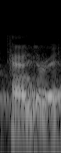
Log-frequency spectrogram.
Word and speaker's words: tangere: No longer sine, cosine, or tangent. It's sinus, cosinus, or tangere. Okay, so thanks for watching, and I'll see you next time.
